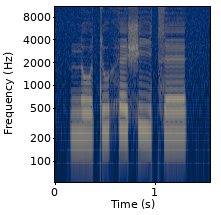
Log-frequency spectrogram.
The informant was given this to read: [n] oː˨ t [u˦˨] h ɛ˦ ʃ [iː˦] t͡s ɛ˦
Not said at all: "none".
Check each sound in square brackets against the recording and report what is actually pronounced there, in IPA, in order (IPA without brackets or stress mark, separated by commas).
n, u˦, iː˦˨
